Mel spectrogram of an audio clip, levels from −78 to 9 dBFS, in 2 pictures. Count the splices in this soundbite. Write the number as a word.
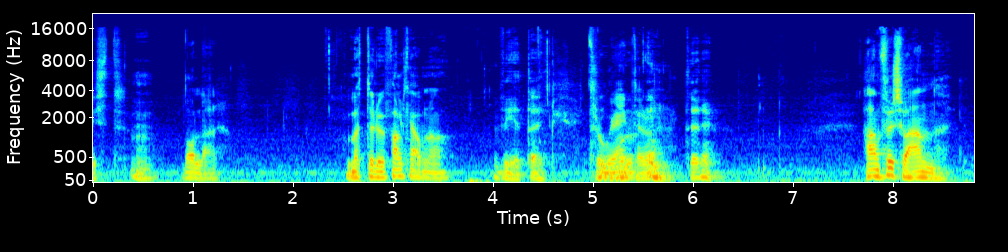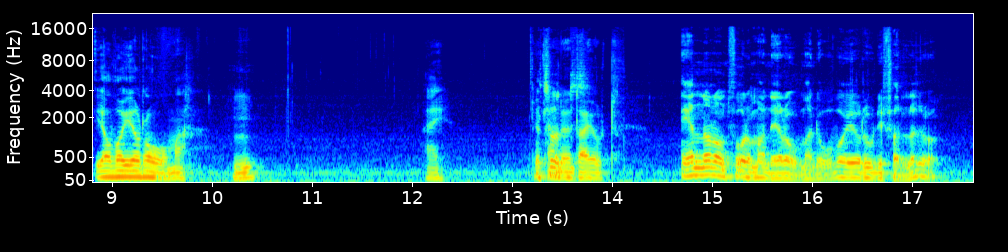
zero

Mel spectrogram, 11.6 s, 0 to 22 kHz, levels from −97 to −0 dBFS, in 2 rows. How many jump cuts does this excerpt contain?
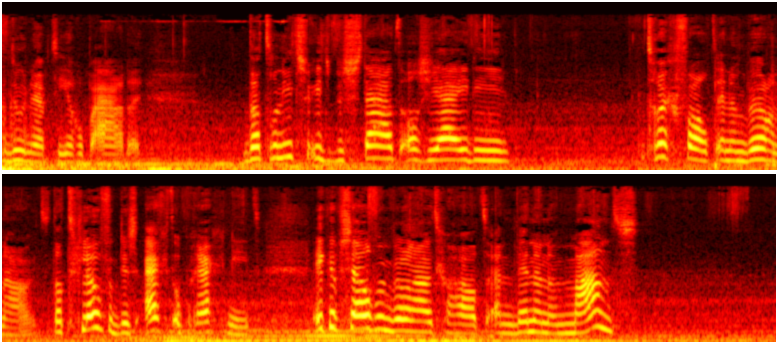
zero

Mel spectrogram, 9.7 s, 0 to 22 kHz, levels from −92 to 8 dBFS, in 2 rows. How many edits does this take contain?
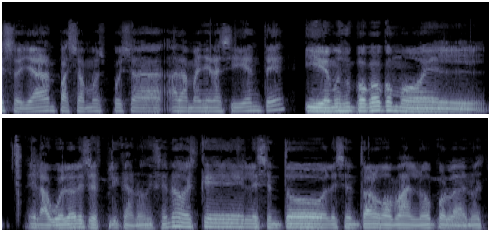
one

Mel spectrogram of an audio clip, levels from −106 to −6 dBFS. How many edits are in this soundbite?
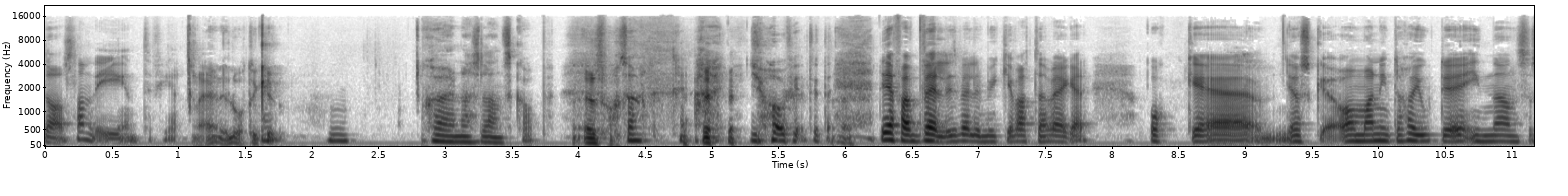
one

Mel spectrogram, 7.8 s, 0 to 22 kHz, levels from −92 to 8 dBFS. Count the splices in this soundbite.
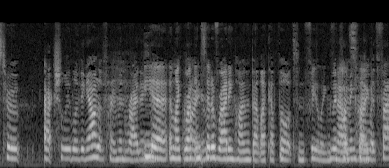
zero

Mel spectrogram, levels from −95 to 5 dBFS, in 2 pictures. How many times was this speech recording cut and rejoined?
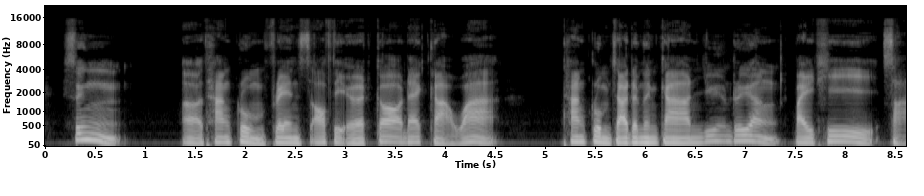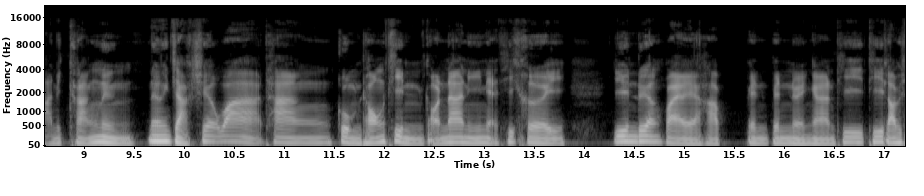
one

